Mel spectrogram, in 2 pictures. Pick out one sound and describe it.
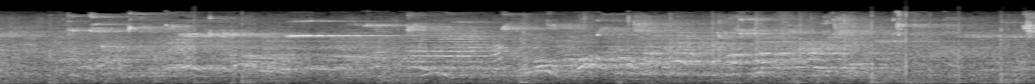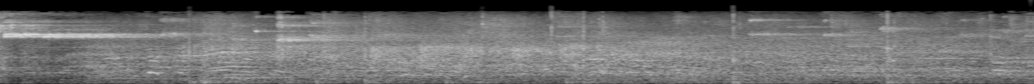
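Sneakers squeak sharply on the hardwood court.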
